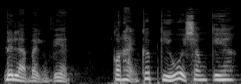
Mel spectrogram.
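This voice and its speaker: A woman voicing an agitated middle-aged mother-in-law who shouts reproaches at her husband. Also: mid-range voice, expressive, a little fast, husky. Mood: scolding.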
